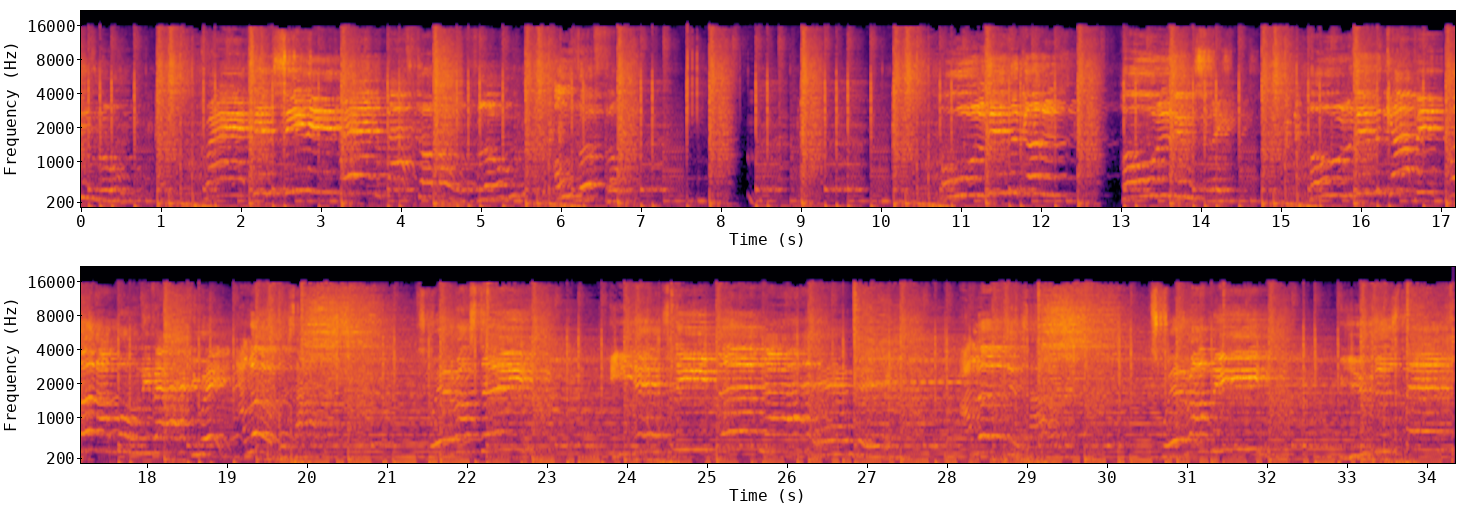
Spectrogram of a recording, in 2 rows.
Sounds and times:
Music: 0:00.0 - 0:34.3.

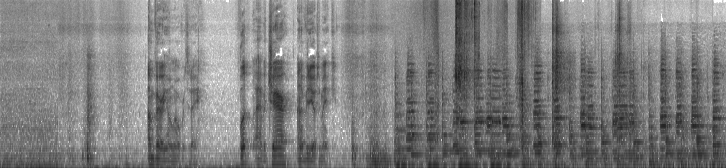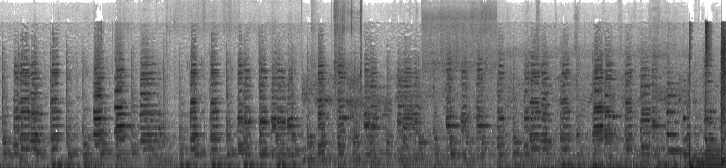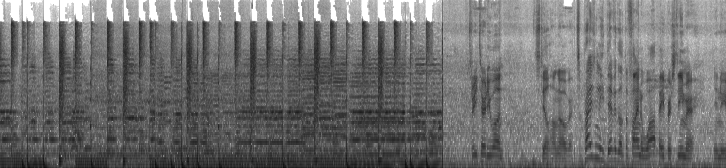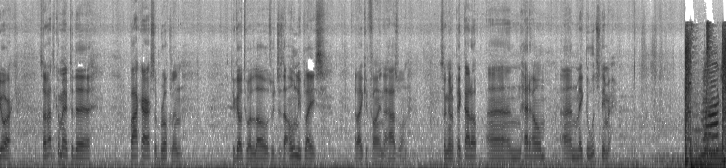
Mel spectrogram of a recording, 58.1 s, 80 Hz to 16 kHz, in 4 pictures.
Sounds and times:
Music: 0:07.9 - 0:37.9, 0:57.2 - 0:58.0.

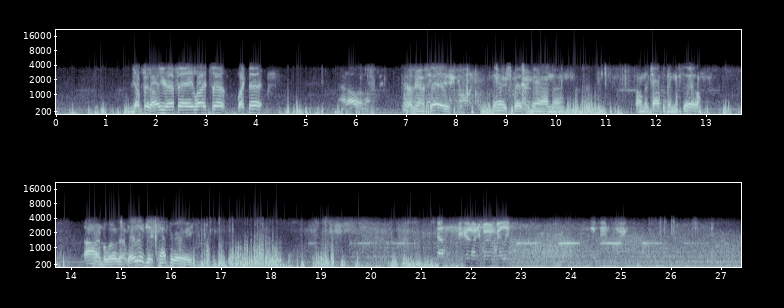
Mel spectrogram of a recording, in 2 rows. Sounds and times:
Speech: 0:01.5 - 0:04.2, 0:05.7 - 0:06.4, 0:07.0 - 0:10.2, 0:11.6 - 0:13.0, 0:14.3 - 0:16.5, 0:21.4 - 0:22.8.

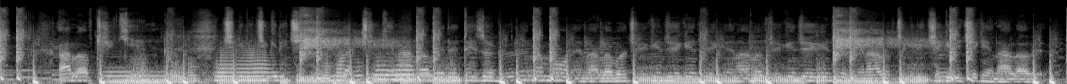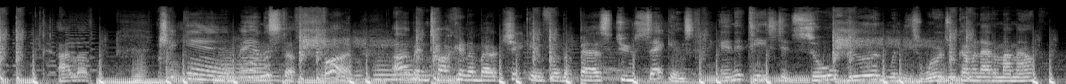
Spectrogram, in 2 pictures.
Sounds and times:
Theme music: 0:01.0 - 0:05.0, 0:10.6 - 0:20.6.

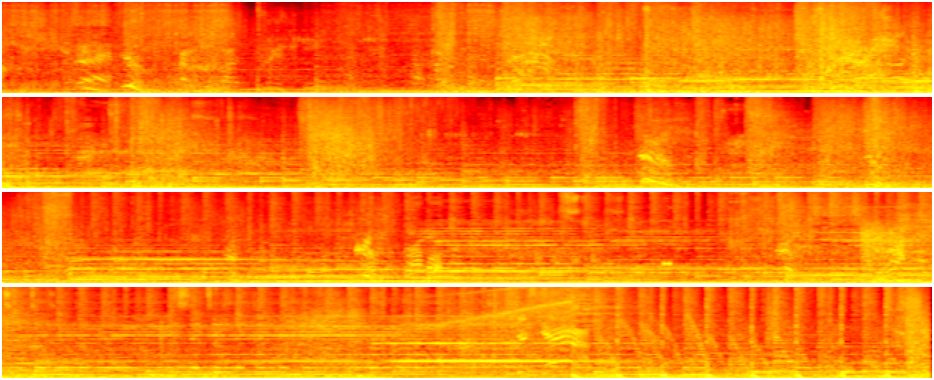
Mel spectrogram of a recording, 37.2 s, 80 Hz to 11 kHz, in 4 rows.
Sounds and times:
Music: 0:00.0 - 0:37.2.

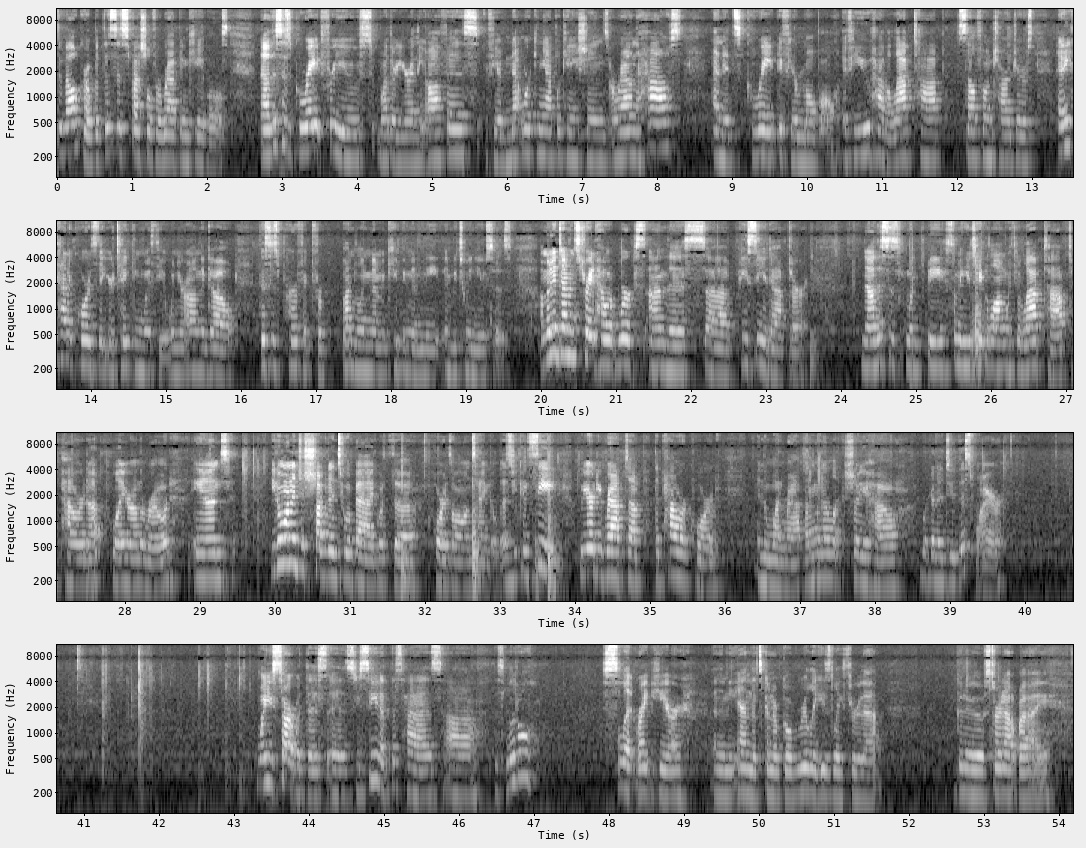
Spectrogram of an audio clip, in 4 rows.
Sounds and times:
Speech: 0:00.0 - 0:23.6, 0:24.3 - 0:39.8, 0:43.3 - 0:47.1, 0:47.9 - 0:51.6, 0:52.6 - 0:53.9.

